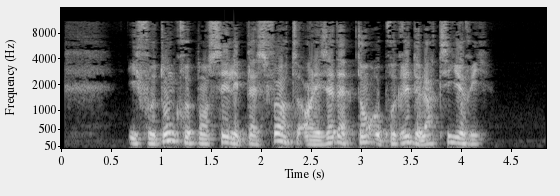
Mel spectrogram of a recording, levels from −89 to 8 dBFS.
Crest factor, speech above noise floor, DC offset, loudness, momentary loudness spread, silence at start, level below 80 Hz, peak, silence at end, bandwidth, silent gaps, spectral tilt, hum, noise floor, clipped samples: 12 dB; 24 dB; under 0.1%; -11 LUFS; 6 LU; 0.05 s; -44 dBFS; 0 dBFS; 0.65 s; 11.5 kHz; none; -4.5 dB/octave; none; -35 dBFS; under 0.1%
